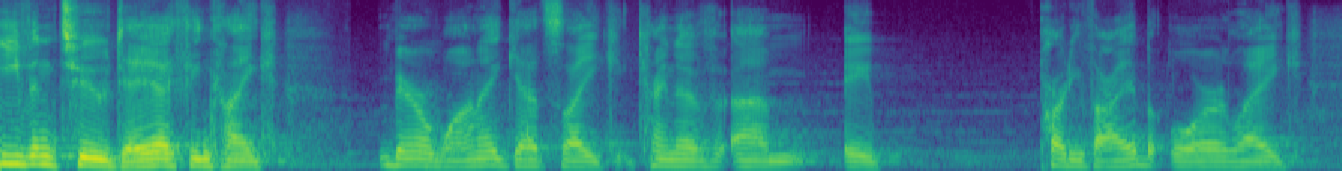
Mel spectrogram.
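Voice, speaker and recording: A man with a fairly low pitch speaks at a very slow pace with fairly even intonation. Long, frequent pauses break up his speech over music in the background. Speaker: person in recovery. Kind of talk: interview. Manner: halting.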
